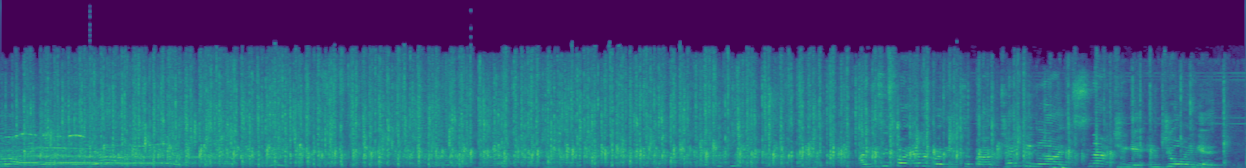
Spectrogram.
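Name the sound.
audience applause and clapping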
